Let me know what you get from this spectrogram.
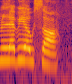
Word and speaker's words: Leviosa: Wingardium Leviosa.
